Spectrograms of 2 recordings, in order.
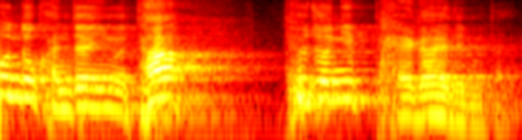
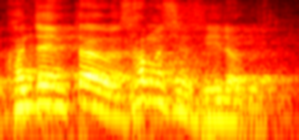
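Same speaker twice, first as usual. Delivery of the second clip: ordinary delivery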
